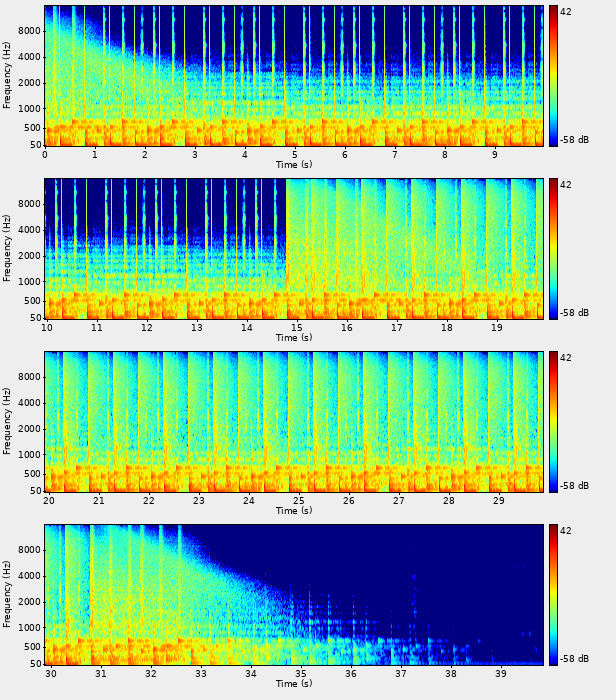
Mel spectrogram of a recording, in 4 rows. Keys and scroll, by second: 31.8 KP_1.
